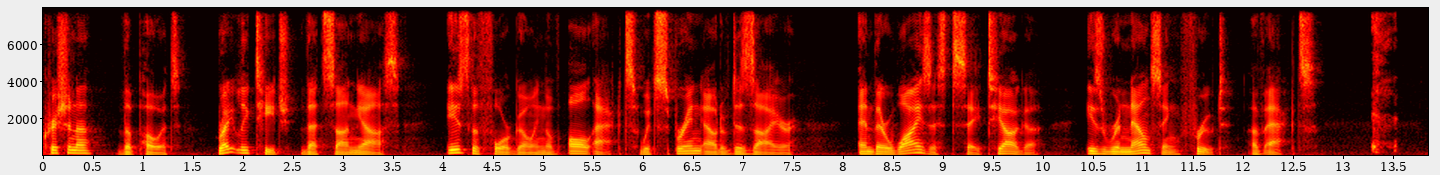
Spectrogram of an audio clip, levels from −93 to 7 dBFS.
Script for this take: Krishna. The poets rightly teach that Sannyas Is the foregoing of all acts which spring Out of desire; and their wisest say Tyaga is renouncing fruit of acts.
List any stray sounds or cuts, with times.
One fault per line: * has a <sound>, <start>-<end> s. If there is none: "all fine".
* has a cough, 13.3-13.6 s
